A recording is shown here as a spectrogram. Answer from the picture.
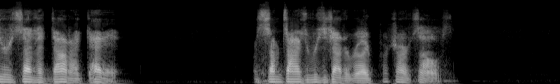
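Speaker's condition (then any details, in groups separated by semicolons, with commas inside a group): Cerebral palsy; present from birth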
